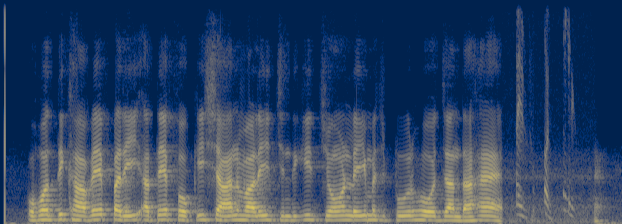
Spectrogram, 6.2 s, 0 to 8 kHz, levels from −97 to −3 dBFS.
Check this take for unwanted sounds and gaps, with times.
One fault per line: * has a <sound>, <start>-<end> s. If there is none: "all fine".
* has a chirp, 5.2-5.8 s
